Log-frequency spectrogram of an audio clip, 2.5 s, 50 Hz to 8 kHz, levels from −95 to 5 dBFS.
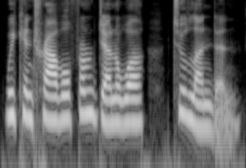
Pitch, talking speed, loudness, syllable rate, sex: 215 Hz, 170 wpm, -17 LUFS, 4.8 syllables/s, female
